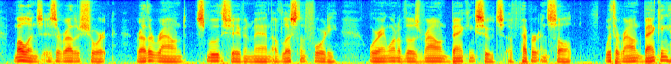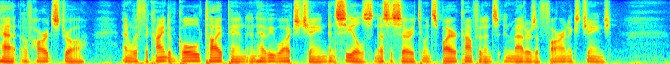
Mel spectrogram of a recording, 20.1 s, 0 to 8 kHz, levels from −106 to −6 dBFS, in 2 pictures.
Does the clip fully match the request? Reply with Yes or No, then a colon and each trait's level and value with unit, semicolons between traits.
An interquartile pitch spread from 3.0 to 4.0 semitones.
No: narrow, 2.5 semitones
